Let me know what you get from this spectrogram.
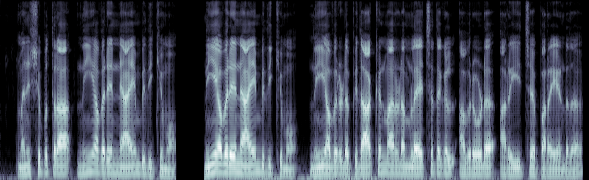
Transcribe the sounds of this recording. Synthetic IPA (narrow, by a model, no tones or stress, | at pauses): mɐnuʂjɐput̪rɐniːɐʋɐɾe̞njaːjɐmbid̪ʱikʲːumo̞ː | niːɐʋɐɾe̞njaːjɐmbid̪ʱikʲːumo̞ːniːɐʋɐɾuɽe̞piðaːkːɐnmaːɾuɽe̞mɭe̞ːt͡ɕːɐðɐɣɐɭɐʋɐɾo̞ːɽɨʔɐrijit͡ɕːɨpɐrɐje̞ːɳɖɐðɨ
